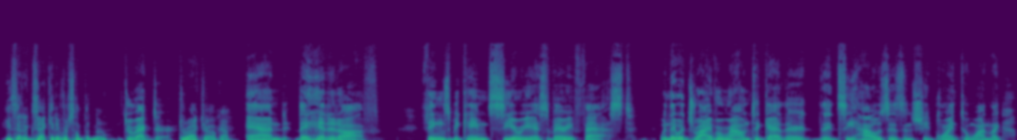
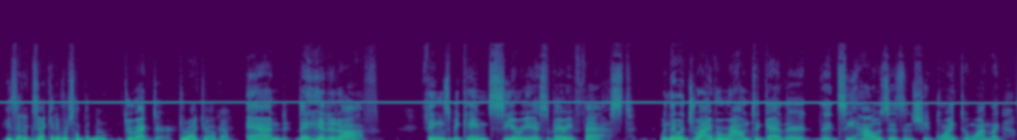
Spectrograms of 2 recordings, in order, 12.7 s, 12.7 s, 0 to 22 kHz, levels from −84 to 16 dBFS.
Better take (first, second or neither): first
